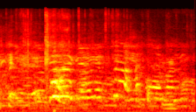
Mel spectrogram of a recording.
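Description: Several people talking at once in the background, with a louder burst of voice just over half a second in.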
